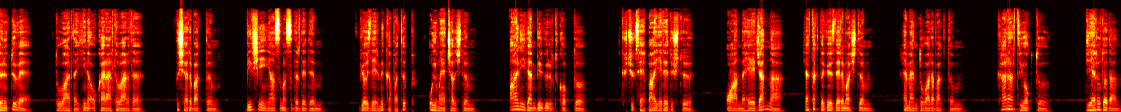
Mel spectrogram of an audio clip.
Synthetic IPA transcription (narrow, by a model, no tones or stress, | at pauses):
d̥̪ø̞nyc̚ʲt̪yvɛ̰ | d̪̥uvaɾd̪ajinɛo̞kʰaɾaɾt̪ʰɯvaɾd̪ɯ | d̪̥ɯʃaɾɯbak̚t̪ɯm | biɾʃe̞jinjansɯmasɯd̪ɯɾd̪e̞d̪im | ɟø̞zlʲe̞ɾimikʰapʰat̪ʰɯp | ujmajat͡ʃʰalˠɯʃt̪ʰɯm | ajnijd̪ænbiɾɟyɾylʲt̪ʰy̥kʰo̞p̚t̪ʰu | cʰy̥t͡ʃʰycʲsɛhbaːje̞ɾɛd̪yʃt̪ʰy | o̞and̪aɦe̞jed͡ʒanlˠa | jat̪ʰakt̪ˠaɟø̞zlʲe̞ɾimat͡ʃt̪ʰɯm | hemænd̪uvaɾabakt̪ʰɯm | kʰaɾaɾt̪ʰɯjo̞kt̪ʰu | d̪ijɛɾo̞d̪ad̪an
